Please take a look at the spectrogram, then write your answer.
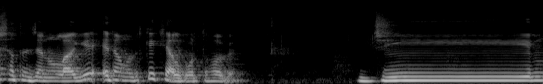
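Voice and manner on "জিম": জিম held very long, three alif lengths; drawn-out letter. Shown as a demonstration. Teacher drawing out জিম for the class. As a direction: stretch জিম out slowly. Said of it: "তিন আলিফ পরিমাণ টানবো".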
